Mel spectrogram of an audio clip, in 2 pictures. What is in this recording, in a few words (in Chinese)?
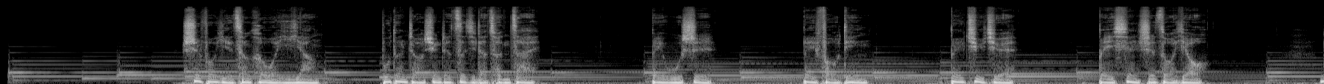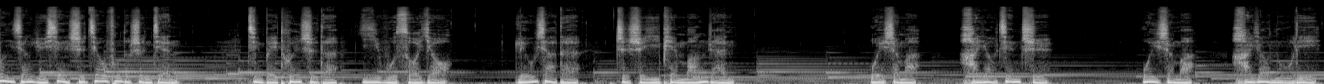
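男S347 国语 男声 公益广告-轻松自然 大气浑厚磁性 沉稳; 不忘初心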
